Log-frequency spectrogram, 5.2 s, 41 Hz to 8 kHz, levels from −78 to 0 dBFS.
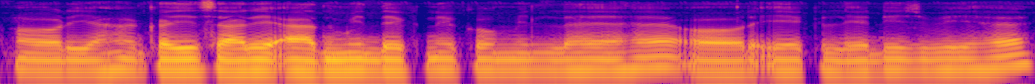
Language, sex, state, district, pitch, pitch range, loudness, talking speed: Hindi, male, Punjab, Pathankot, 100 Hz, 95-100 Hz, -18 LUFS, 175 wpm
